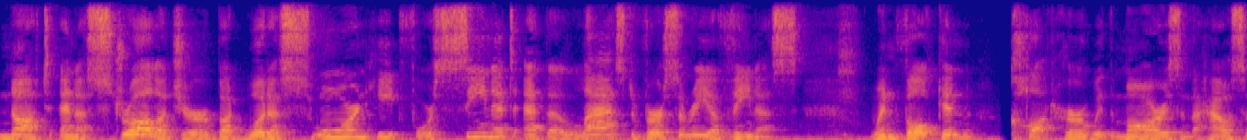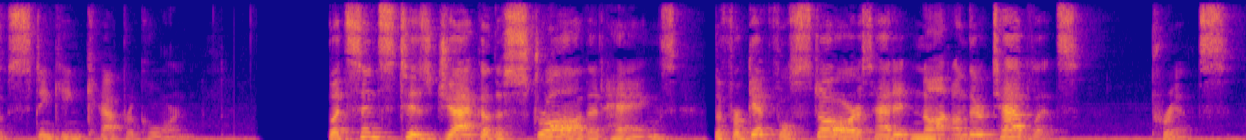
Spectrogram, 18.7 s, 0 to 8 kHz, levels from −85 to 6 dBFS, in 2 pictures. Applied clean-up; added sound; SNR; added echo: none; none; none; none.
